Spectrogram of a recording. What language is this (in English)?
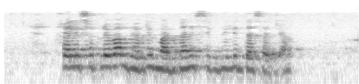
Georgian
